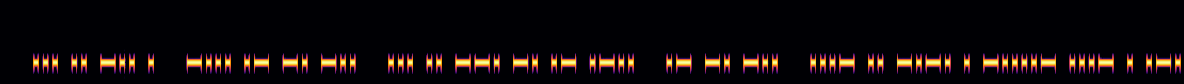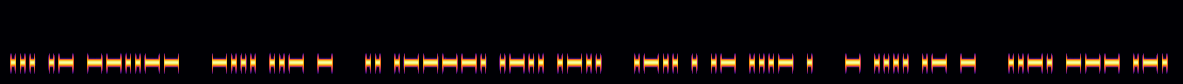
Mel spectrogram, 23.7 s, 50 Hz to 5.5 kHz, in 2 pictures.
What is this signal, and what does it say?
Morse code, heard as a keyed tone, about 25 wpm, 600 Hz. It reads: SIDE BAND SIGNAL AND VICE-VERSA, BUT I'LL LEAVE THAT FOR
